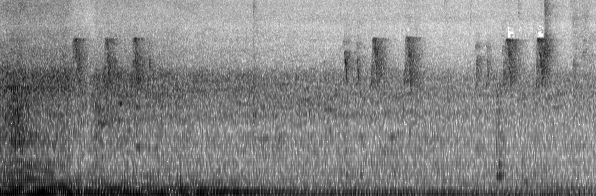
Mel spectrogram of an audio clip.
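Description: Birds chirping: short, high chirps repeated in small groups, over a low steady rumble.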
